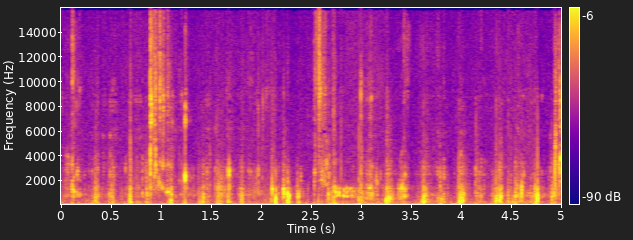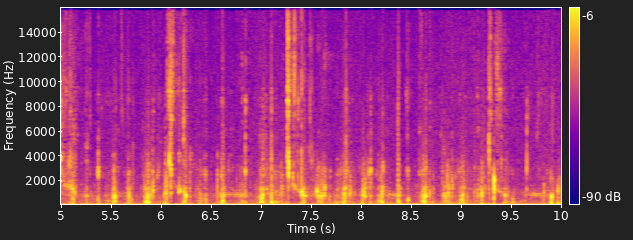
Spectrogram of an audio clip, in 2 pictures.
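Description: Mouth sounds of eating raw black tiger shrimp in a chili marinade: wet chewing and smacking with many irregular sharp clicks.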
